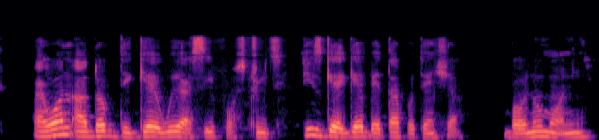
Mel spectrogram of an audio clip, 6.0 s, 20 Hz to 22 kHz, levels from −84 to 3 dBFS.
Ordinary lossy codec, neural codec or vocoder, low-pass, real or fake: AAC, 48 kbps; none; 7.2 kHz; real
